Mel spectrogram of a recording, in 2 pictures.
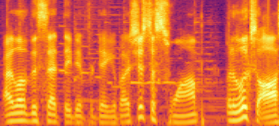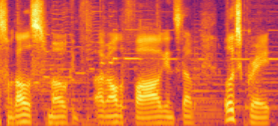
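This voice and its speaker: A man's voice: fairly low pitch, faint music behind. A man co-hosting a podcast, recapping a film in casual chat, rambling and acting out characters' lines. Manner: rambling, acts out film lines in quick impressions. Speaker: podcast co-host.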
